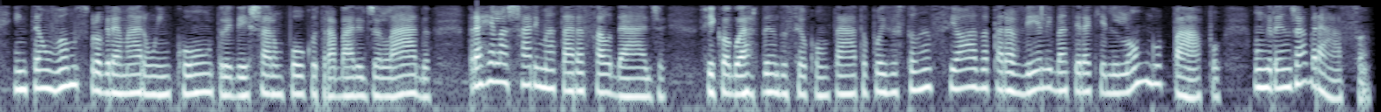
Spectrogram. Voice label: SAUDADES AMIGA, fem, Só Voz

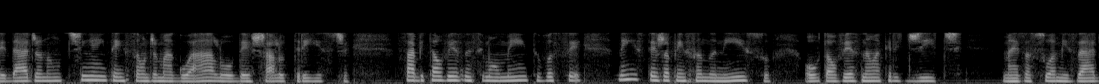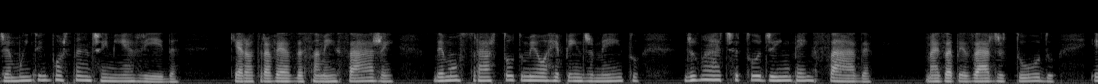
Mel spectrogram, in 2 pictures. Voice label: DESCULPAS AMIGO, Só Voz, fem; Telemensagens; AMIZADE

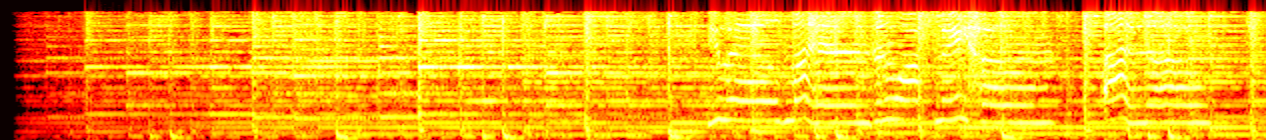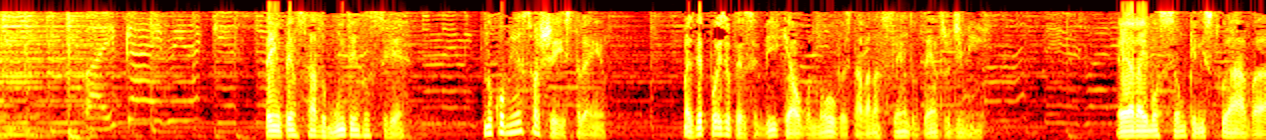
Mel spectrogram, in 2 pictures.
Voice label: Conquista Masculino, Cantadas; Telemensagens; Conquistas Cantadas paqueras; Telemensagens 2017

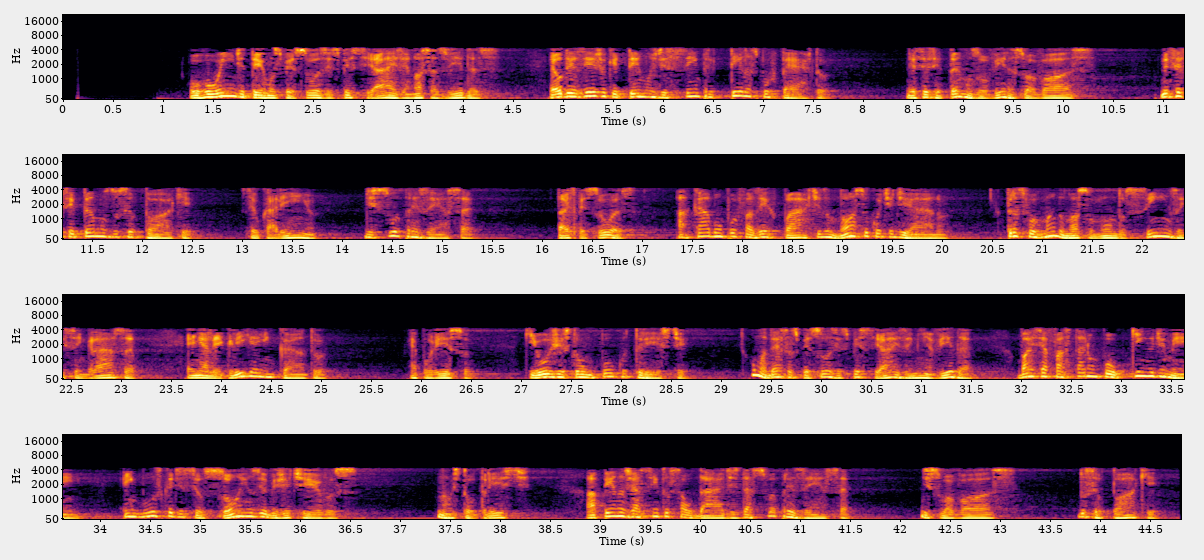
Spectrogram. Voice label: Despedida Geral Masculino, Só Voz; Telemensagens; Telemensagens 2017

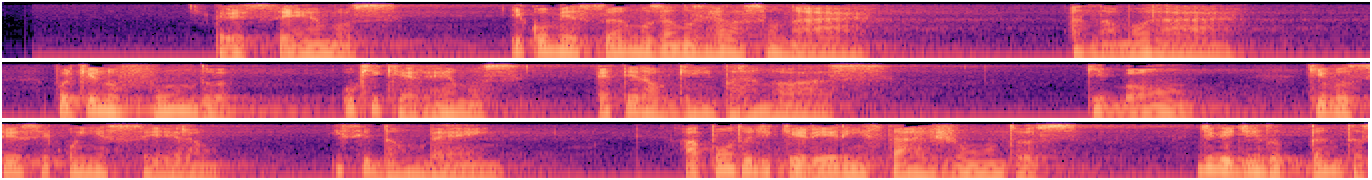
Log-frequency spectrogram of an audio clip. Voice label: Parabéns Pelo Noivado Masculino

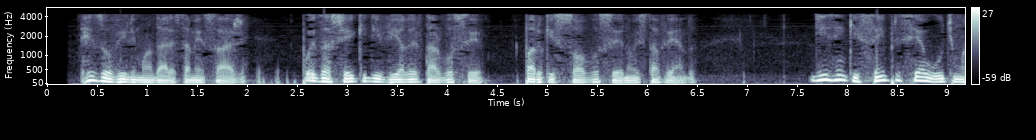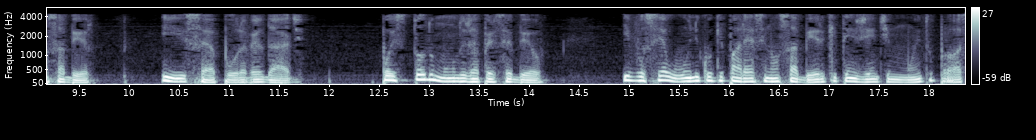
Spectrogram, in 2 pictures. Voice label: Cuidado com sua Namorada Masculino, Broncas; Telemensagens 2017

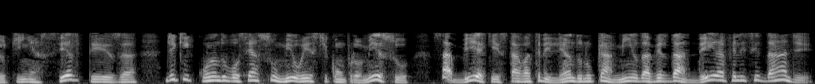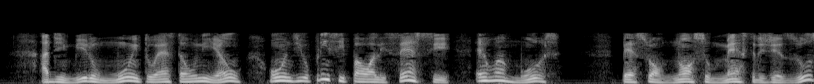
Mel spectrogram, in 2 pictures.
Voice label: ANIV CASAMENTO AMIGO (M); Casamentos

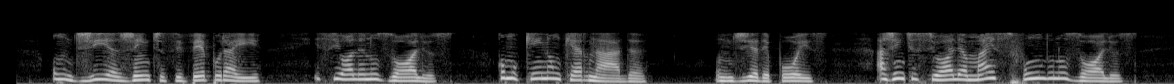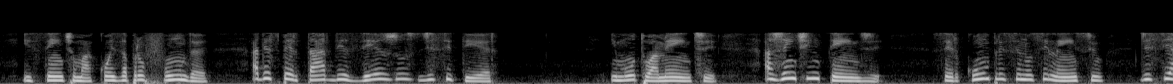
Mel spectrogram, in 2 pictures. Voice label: ROMANTICA SENSUAL(F), fem

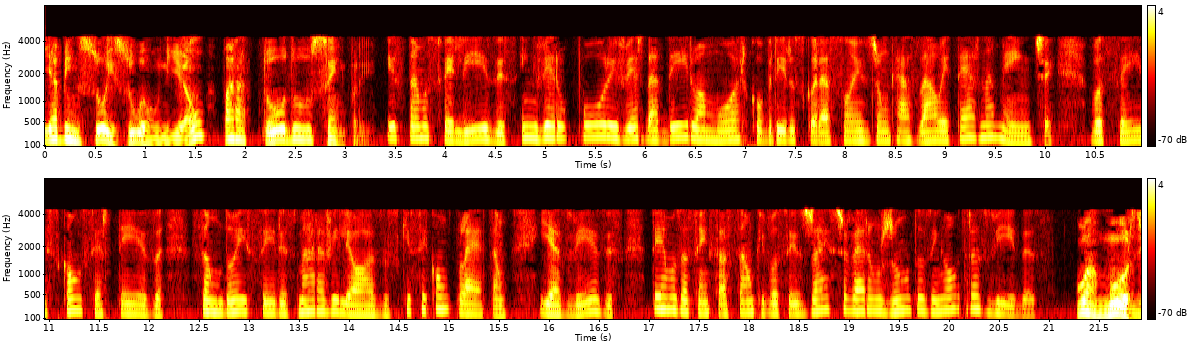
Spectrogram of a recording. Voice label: CASAMENTO AMIGO DUAS VOZES, Só Voz; Telemensagens; AMIZADE; fem

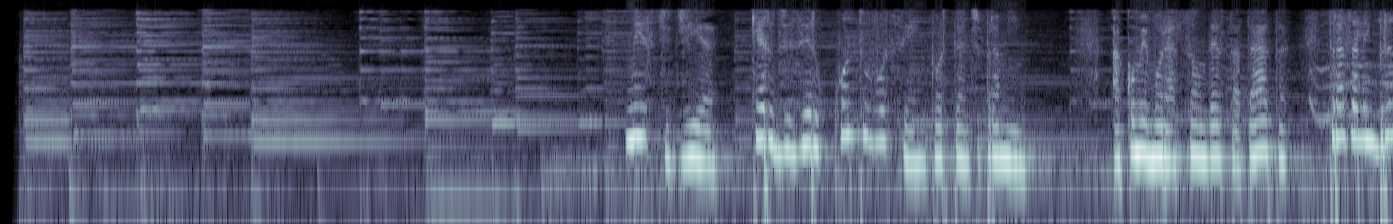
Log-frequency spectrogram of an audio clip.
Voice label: Romântico Suave Feminino; Aniversários; Aniversários diversos

